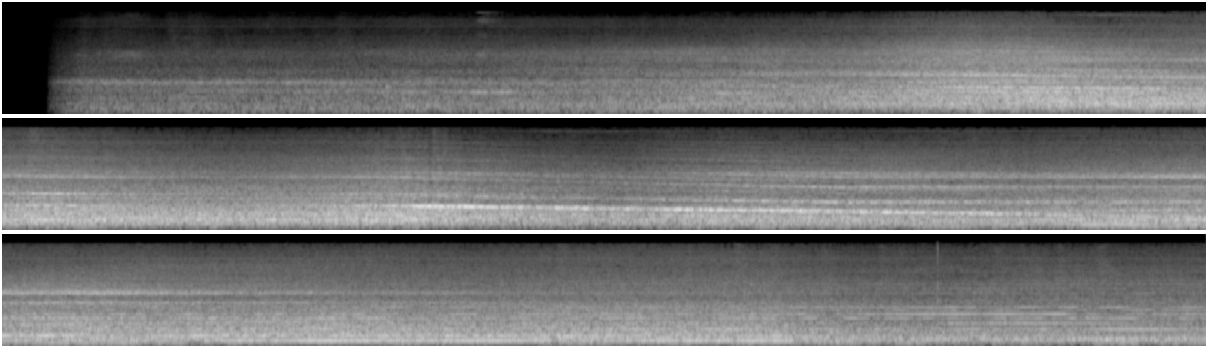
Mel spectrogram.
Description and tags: A train arriving at its station.
Have a great day!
